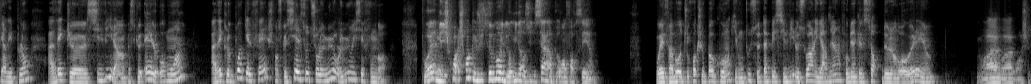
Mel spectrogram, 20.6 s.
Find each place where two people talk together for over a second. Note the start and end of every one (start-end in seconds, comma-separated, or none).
none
